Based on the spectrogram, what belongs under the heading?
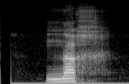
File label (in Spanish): uspanteko lejos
